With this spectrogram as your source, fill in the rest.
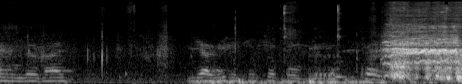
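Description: A horse whinnies near the start during a stallion and mare breeding, followed by someone talking and then a louder, breathy snort or rustle at the end.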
